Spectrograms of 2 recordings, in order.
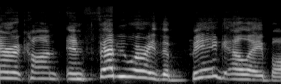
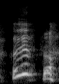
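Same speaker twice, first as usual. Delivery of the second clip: laughing; 9 semitones higher than usual. Real, not acted. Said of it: "your very best overdone Southern accent".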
